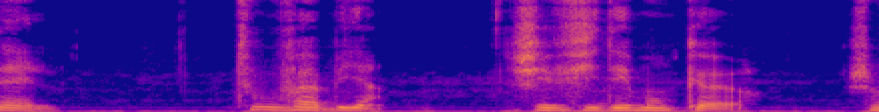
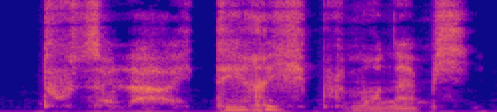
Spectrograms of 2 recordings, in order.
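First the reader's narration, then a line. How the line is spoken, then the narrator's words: Murmur. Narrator (French): murmura-t-elle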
